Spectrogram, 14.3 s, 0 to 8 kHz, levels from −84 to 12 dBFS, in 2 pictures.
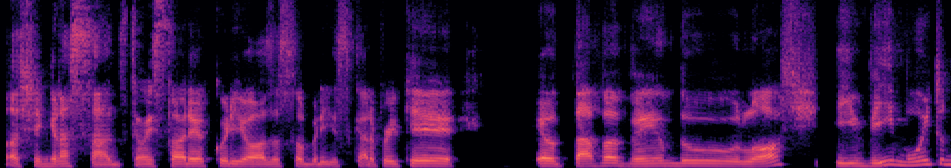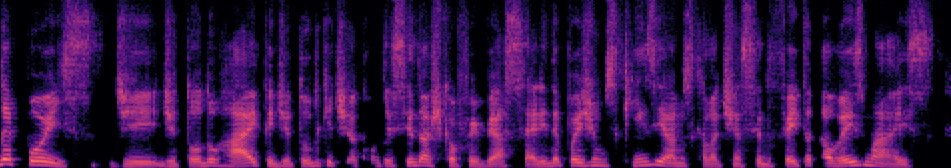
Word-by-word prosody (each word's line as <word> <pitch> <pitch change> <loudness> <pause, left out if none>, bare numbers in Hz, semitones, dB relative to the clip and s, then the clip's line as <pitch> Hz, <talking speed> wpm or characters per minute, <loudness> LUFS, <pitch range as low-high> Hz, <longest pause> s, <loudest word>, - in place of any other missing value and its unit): Lost - - +1
é - - +3
engraçado, 110 -4 +1
tem 105 - -1
uma - - +3
história 110 +1 +4
curiosa 105 -2 +2
sobre 105 0 -3
isso 100 0 -7
cara, - - 0
porque 120 +1 +4 0.6
eu 120 -1 +6
estava 120 +2 +4
vendo 120 +2 +1 0.4
Lost, 110 +1 +2
e 125 -1 0
vi 125 +10 0
muito 185 +6 -3
depois 180 - +1 0.2
de 110 -1 -2
de 115 - -4
todo 110 +5 -4
o - - -9
hype, 125 -4 +2
de - - -6
tudo 125 +2 -7
que - - -6
tinha - - -1
acontecido, 135 +3 -4
acho 150 - +1
que - - -2
eu - - -4
fui 110 - -4
ver 105 +1 0
a 105 - 0
série 110 -2 -3
depois 145 +4 -1
de 150 - -1
uns 140 -3 -4
15 165 +4 -4
anos 120 -1 -2
que - - -16
ela 105 0 -5
tinha 110 - -3
sido 105 0 -5
feita, 115 +6 0
talvez 135 +5 0
mais. 110 - -5
120 Hz, 200 wpm, -24 LUFS, 110-135 Hz, 0.6 s, eu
